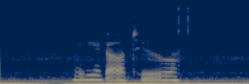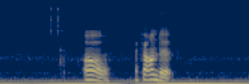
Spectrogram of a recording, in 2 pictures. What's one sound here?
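A young woman speaks briefly and casually into a headset microphone, in short bursts.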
